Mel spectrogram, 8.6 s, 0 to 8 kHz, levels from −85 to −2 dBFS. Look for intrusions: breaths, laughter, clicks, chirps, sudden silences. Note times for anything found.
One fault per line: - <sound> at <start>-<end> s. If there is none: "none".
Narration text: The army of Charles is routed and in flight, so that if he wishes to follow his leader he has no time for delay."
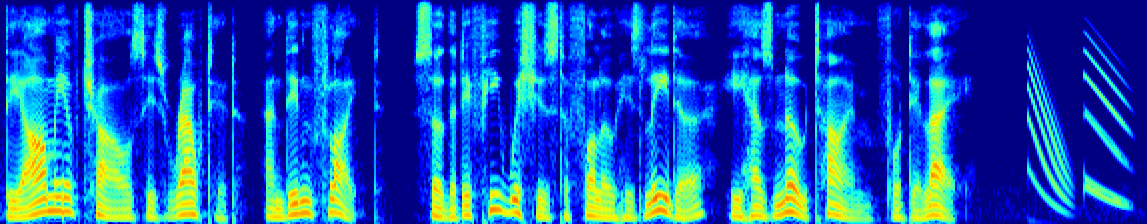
- chirp at 7.7-8.5 s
